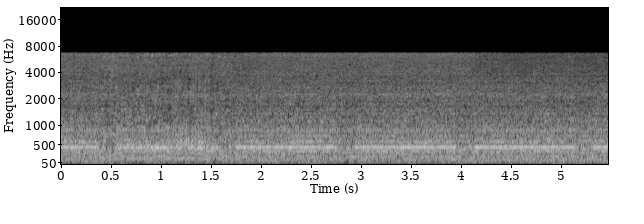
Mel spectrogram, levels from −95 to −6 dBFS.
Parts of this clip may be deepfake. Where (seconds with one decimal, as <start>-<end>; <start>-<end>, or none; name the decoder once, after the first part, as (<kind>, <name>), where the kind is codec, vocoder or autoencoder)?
0.4-1.7 (vocoder, HiFi-GAN)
